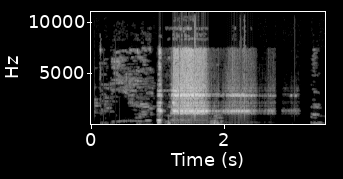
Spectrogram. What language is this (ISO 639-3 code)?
kat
